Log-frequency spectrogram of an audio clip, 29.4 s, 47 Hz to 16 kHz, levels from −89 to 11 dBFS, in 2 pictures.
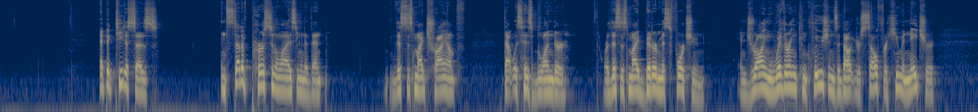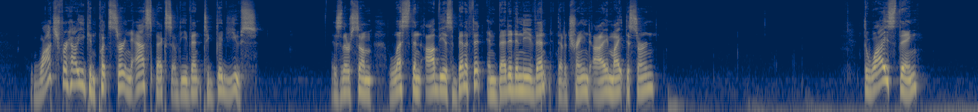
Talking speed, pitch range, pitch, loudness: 130 wpm, 125-160 Hz, 140 Hz, -24 LUFS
